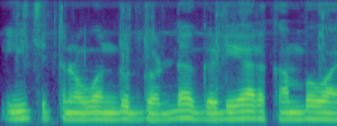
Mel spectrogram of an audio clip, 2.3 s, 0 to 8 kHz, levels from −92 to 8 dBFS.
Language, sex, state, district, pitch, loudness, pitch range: Kannada, male, Karnataka, Koppal, 115 Hz, -16 LUFS, 110-125 Hz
